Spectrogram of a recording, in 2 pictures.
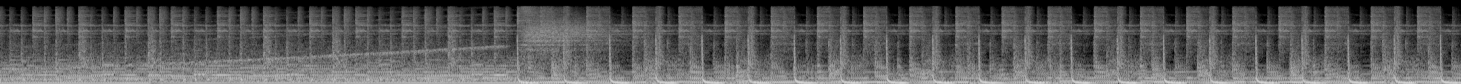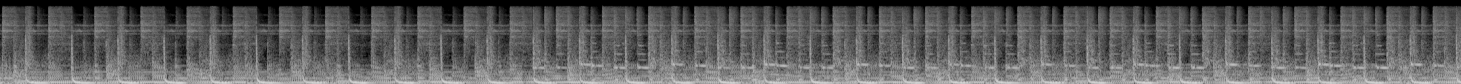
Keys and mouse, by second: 0.0-2.1 typing, 0.1 click, 2.7 ctrl+z, 4.0 space, 4.1 click, 4.3 space, 4.8 z, 5.2 z, 7.7 z, 8.9 ctrl+z, 9.3 ctrl+z, 9.8 space, 9.9 click, 10.0 space, 10.6 ctrl+z, 11.7 space, 11.8 click, 14.5 space, 14.6 click, 14.6 space, 15.6 space, 15.7 click, 17.9-20.4 typing, 18.8 click, 19.5 click, 20.0 click, 20.3 click, 20.5 click, 22.8 space, 22.9 click, 23.1 space, 23.5 z, 24.7 space, 24.9 click, 26.4-27.9 typing, 27.9 click.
